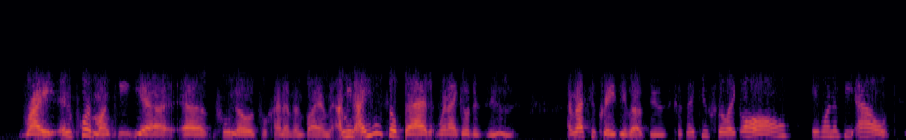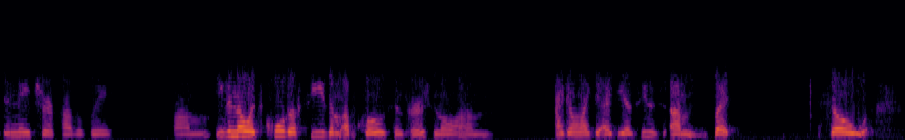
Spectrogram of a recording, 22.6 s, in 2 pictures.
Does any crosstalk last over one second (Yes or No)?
No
